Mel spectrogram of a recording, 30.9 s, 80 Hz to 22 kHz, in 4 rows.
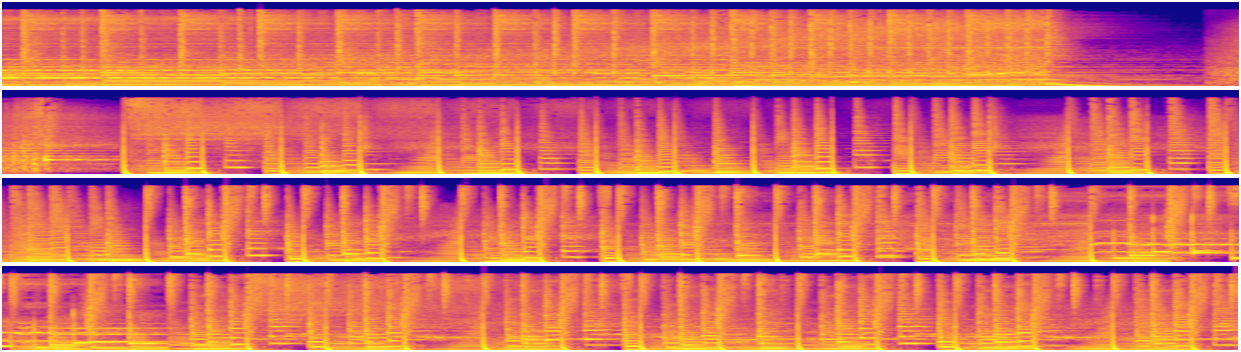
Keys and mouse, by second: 0.6-3.8 middle drag, 3.8 click, 4.4-5.5 middle drag, 5.5 ctrl+a, 9.8 ctrl+a, 14.5-15.8 middle drag, 15.8-17.6 drag, 18.8 click, 18.9 w, 21.6 click, 22.2 x, 22.6-24.1 drag, 25.8 click, 26.8 click, 28.2-28.8 drag, 29.7-30.9 drag.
